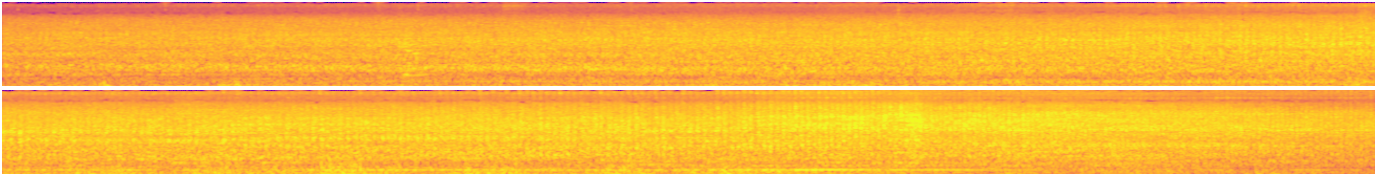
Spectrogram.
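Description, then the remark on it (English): A large tour bus engine idles in a steady, continuous low rumble with a faint droning hum, while muffled voices murmur in the background. “I love the tour buses. I always go up.”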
